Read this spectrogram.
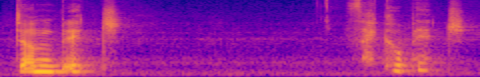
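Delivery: whispered insult. Acted. Taunting ex-lover, hissed insult.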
